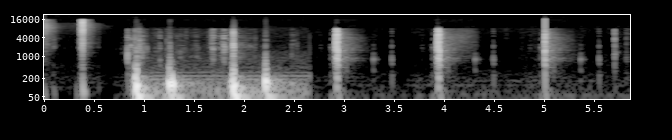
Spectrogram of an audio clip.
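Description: Heartbeat sound effect opening a song: two deep double thumps over a low hum, then single sharp clicks about once a second.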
